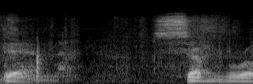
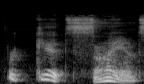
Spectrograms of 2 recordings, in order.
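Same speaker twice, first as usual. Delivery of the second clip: scheming doctor; 9 semitones higher, slower than usual. Acted. Varmint voiced.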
